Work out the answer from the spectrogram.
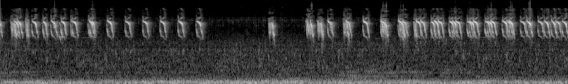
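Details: Velvet-fronted nuthatch lure recording: rapid, very high dry chips in fast runs, briefly pausing near two seconds, then resuming in a dense, steady stream of sharp ticks.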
